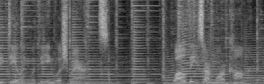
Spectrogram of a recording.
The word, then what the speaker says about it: Marans: The correct term is always Marans, with the plural form in mind. Another thing to note when pronouncing the name is that the S at the end of Marans is silent.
